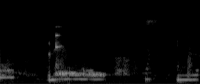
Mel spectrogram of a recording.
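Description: A dove cooing in short, low, steady notes, twice in quick succession.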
